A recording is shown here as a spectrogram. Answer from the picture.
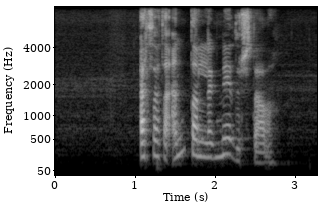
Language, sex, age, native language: Icelandic, female, 30-39, Icelandic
